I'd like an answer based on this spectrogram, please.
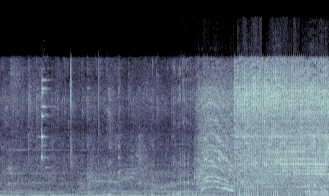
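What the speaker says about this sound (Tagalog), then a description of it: "impact na natin yung bolt ng shock" An impact wrench drives a shock absorber bolt on a Toyota Vios: a brief rising whine, then a loud, close, continuous hammering rattle for the final second, following quieter workshop sounds.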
